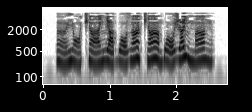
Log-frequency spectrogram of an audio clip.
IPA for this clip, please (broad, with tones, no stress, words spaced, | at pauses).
ə̃ː˧˩˧jɔ̃˧˩˧ t͡ʃãː˧˩˧ ʎa˧˩˧bɔ˧˩˧ zã˧˥˧t͡ʃãː˧˥˧ bɔː˧˩˧ʒa˧˥˧ʎ mã˧˥˧ŋ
